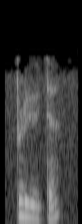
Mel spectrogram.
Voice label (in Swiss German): "bluete", Bas Rhin; medecine; saigner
